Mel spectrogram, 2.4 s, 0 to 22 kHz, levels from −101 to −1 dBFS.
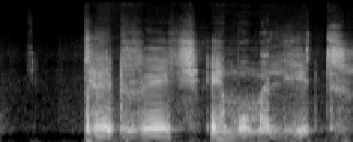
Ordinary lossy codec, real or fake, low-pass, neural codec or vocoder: none; fake; 19.8 kHz; vocoder, 44.1 kHz, 128 mel bands, Pupu-Vocoder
